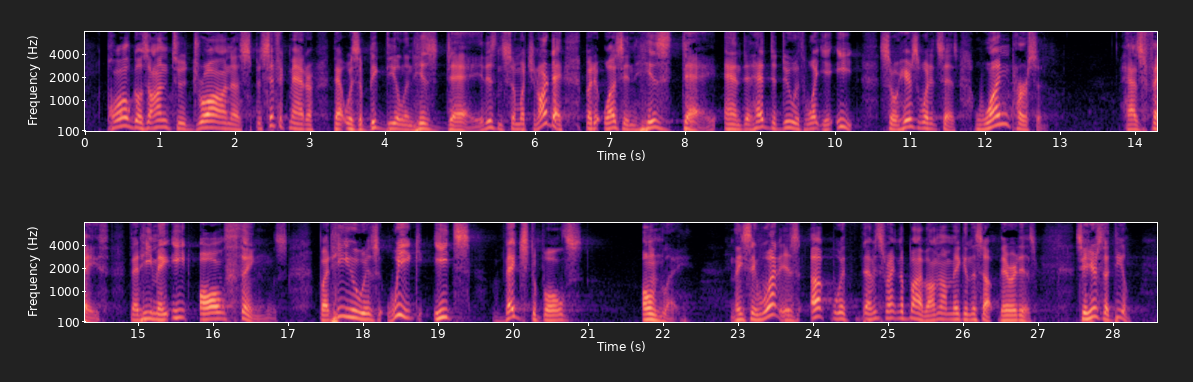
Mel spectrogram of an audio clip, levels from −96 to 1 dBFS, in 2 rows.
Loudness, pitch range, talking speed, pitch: -25 LUFS, 145-185 Hz, 185 wpm, 165 Hz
